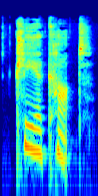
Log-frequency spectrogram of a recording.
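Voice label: "clear cut", English, uk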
